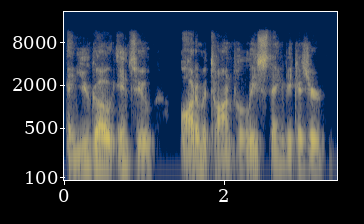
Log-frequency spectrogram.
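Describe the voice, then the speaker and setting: A middle-aged man on a podcast, an animated storyteller who acts out scenarios as he talks. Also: fairly low pitch, normal speed, breathy edge. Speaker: guest, self-defense instructor. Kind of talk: casual podcast conversation.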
